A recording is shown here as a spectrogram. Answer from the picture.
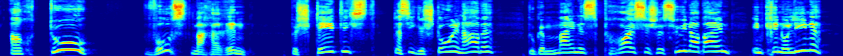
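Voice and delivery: very high, loud railing; outraged insults. A narrator's reading. Katerina abusing the landlady for backing the accusation, outraged shrieking. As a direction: shriek abuse in disbelief.

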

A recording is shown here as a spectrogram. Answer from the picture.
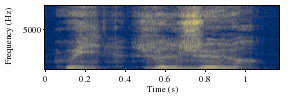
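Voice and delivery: high, loud desperate promise; frightened oath. A narrator's reading. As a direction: swear it urgently, voice jumping up. Terrified captive swearing at knifepoint.

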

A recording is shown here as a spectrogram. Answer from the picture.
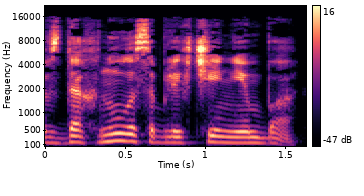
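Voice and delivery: ordinary delivery, nothing marked

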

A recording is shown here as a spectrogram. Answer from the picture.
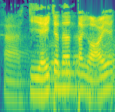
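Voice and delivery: normal talking voice

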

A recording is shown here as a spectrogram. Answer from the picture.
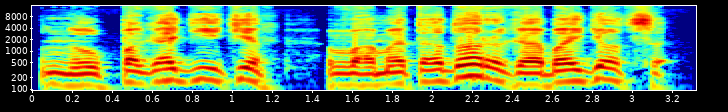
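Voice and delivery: ordinary delivery

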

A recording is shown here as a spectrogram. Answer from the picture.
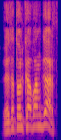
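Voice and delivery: high, loud outcry; crowd shouting. A narrator's reading. Retreating townsfolk justifying their flight, shouting high. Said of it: "кричали граждане".

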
